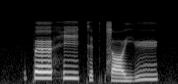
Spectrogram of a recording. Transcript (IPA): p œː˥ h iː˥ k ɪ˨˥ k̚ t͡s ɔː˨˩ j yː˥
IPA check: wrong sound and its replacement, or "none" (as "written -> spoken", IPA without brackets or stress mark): none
